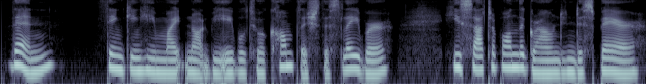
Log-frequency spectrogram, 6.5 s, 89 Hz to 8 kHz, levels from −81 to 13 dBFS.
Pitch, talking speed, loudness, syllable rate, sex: 185 Hz, 165 wpm, -19 LUFS, 4.4 syllables/s, female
